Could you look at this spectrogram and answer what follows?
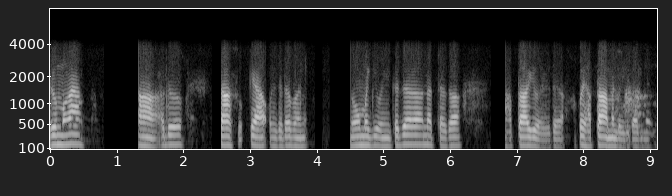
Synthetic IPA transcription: ɾumɐŋa | aɐ̰du | sasukɐjaojɡɐdabɐn | nɔmɐɡiojnikʰɐdaɾnatɾɐɡa | hap̚taɡiojɡɐdɐːkʰojɦap̚taɐmɐlajɡɐdabɐnɐ

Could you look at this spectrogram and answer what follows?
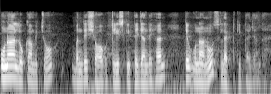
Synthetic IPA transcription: ʊnãːloːkãːʋɪt͡ʃõː | bənd̪eːʃɔːkkliːskiːt̪eːd͡ʒãːnd̪eːɦənt̪eːʔʊnãːnũːsəlɛːk̚ʈkiːt̪aːd͡ʒãːnd̪aːɦɛː

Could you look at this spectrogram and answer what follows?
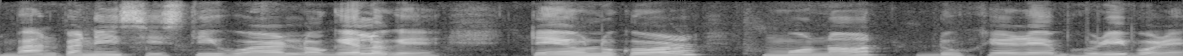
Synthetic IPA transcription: banpanisistiɦʊwaɹlɔɡɛlɔɡɛ | teʊ̃lʊkɔɹ | mɔnɔt̚duxʰɛɹɛbʱoɹipɔɹɛ

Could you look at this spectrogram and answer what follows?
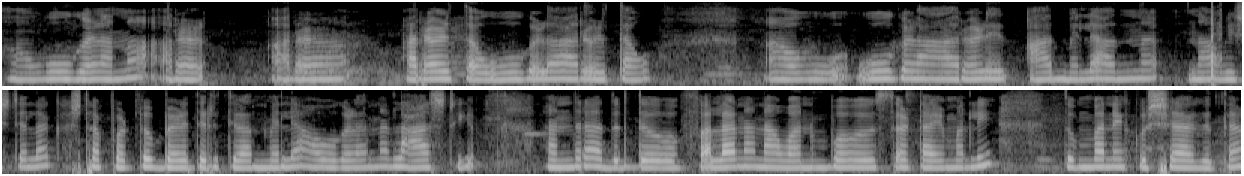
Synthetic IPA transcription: uːɡɐɭɐnːuɐ̰ɾɐɭ | ɐ̰ɾɐɐɾɐɭt̪aʋuuːɡɐɭuɐɾɐɭt̪ɐʋu | ɐʋuuːɡɐɭɐɐɾɐɭeaːd̪me̞ːle̞ɐd̪ɐnːu | naːʋuiʂʈɛlːɐkɐʂʈɐpɐʈːubɛɭd̪iɾt̪ːiːʋɐnd̪me̞ːleɐʋuɡɐɭɐnːulaːsʈiɡeɐnd̪ɐɾeɐd̪ɐɾɐd̪ɐpʰɐlɐnːɐnaːʋuɐnubʱɐʋisɐʈɐjmɐlːi | t̪umbane̞ːkuʂiaːɡut̪ːe̞

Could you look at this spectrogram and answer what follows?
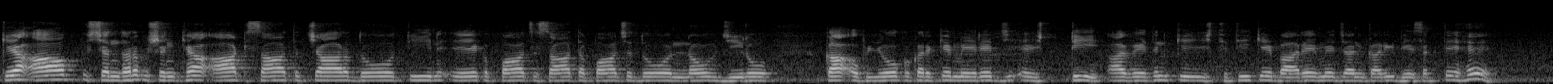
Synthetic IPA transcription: kjaːʔaːpsə̃nd̪ʱəɾbʱʃə̃ŋkʰjaʔaːʈʰsaːt̪t͡ʃaːɾd̪oːt̪iːneːkpãːt͡ʃsaːt̪pãːt͡ʃd̪oːnəwd͡ʒiːɾo | kaʔʊpjoːɡkɐɾkemeːɾed͡ʒieːs | ʈiaːʋeːd̪ənkist̪ʰɪt̪ikebaːɾemẽd͡ʒaːnkaːɾid̪eːsɐk̚t̪eɦɛ̃ː

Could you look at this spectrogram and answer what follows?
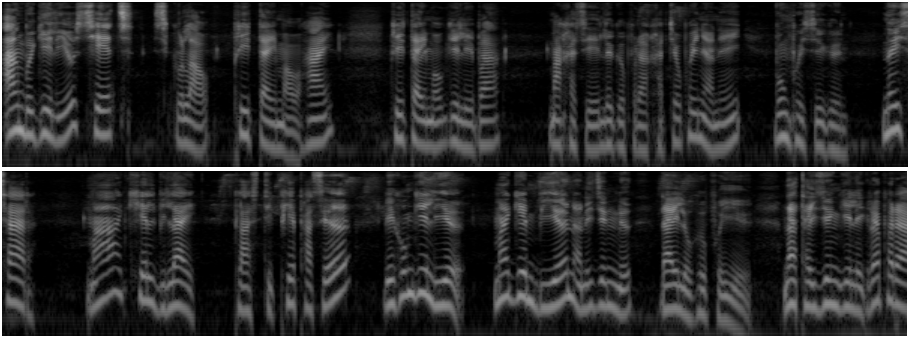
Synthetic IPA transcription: aŋbɯɡelijɯwset | si̥kulawpʰɾitajma̰wɦaj | pʰɾitːajmawɡeleba | makʰaselɯɡɯpʰɯɾakʰatʰijawpʰɯjnanɯj | buŋpʰɯjsɯɡɯnːɯjsaɾ | makʰelbilaj | plastik̚pʰepʰasɯ | bekʰɔŋɡelijɯ | maɡembijɯnanɯjzɯŋnɯ | dajlɔkʰɯpʰɯjɯ̰ | natʰajzɯŋɡeleɡɾapʰɯɾa

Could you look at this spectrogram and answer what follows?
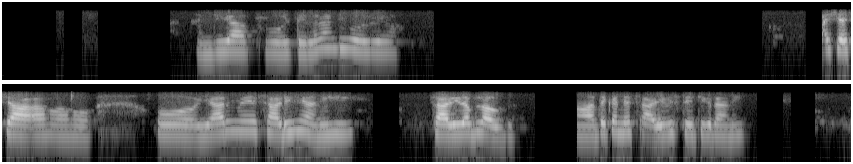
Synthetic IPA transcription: ə̃ɲd͡ʑiːaːpoʈeːləɾãɳʈiːboːlɾeo | əɕaɕʰaɦoaɦo | ojaːɾmẽsaːɽisiaːɽ̃iɦi | saːɽid̪ablaud̪ | ɦãt̪ekənjasaːɽiːbisʈ̪eːt͡ɕikɾãːɽ̃iː

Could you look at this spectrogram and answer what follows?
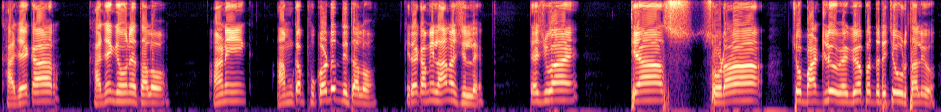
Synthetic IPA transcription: kʰad͡ʑɛ̃kaɾ | kʰad͡ʑɛ̃ɡʱeunjɛt̪alɔ | aɽ̃i | amkapʰukəʈət̪̚d̪it̪alɔ | kit̪jãkamiːlanəɕ̬ilːẽ | t̪jat͡ɕiʋaj | t̪ja | soɽa | t͡ɕɔbaʈljɔʋeɡjəpəd̪ːət̪it͡ɕeuɾt̪aljɔ

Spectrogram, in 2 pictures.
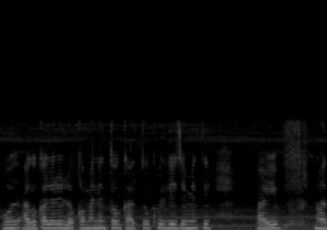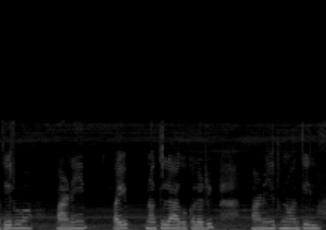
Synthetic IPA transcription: oaɡɔkalɔɾelɔkɔmanet̪ɔɡat̪ɔkʰulid͡ʒemet̪i | pajpnɔd̪iɾu | paɽ̃i | pajp̚ | nɔt̪ʰilaːɡɔkalɔɾipaɽ̃iɾunɔd̪ili

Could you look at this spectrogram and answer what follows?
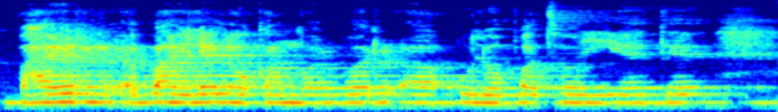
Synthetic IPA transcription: bʱajɾbʱajlalɔkãmbəɾobəɾulopət̪ojet̪e

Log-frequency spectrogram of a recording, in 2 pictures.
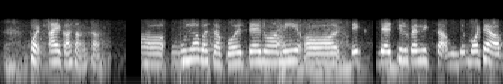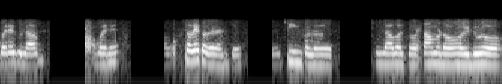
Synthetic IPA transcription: pəɳajkasã̰ŋɡt̪a | ɡulabasapəjt̪enuamiəekd̪eɽt͡ɕiɾupjanʋik̚t̪am̤əɳd͡zemoʈʰɛ̃abəɾẽɡulab | bəɾe | ksəɡɭekələɾãɲt͡ɕe | epiŋkələɾ | ɡulabasɔt̪ãmɽɔɦojɖuɭɔ

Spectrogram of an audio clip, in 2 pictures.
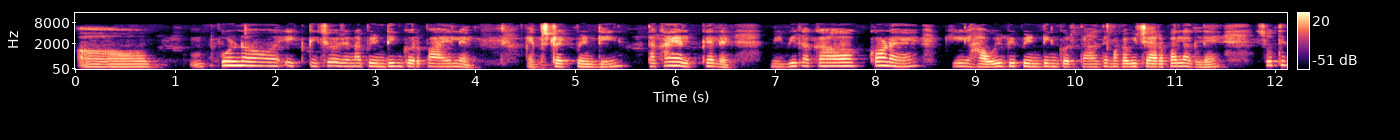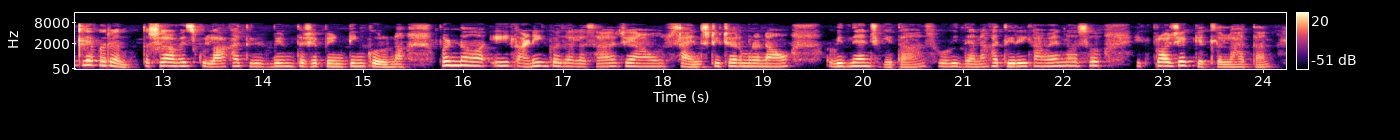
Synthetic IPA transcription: pəɳekʈit͡ɕəɾd͡ʑɛnːapeɳʈiŋɡkəɾpaːjlẽɛbsʈɾɛk̚ʈ̚peɳʈiŋɡt̪akaɦɛlp̚kɛlẽmiːbʱiːt̪akakɔɳẽkiɦawibʱiːpẽɳʈĩŋɡkəɾt̪ãt̪em̤aɡaʋit͡ɕaɾpalaɡlẽsot̪it̪ʰljapəɾjənt̪ːəɕẽaʋẽskulakʰat̪iːɾkbimit̪əɕẽpeɳʈiŋɡkəɾuːnapəɳekaɽ̃ik̚ɡəd͡zalasad͡ʑeãwsajənsʈit͡ɕəɾm̤əɽ̃uːnãwʋid̪njãɲt͡ɕiɡʱet̪asoʋid̪njanakʰat̪iːɾekaʋenːsəekpɾɔd͡ʑek̚ʈ̚ɡʱet̪ləlɔɦat̪an

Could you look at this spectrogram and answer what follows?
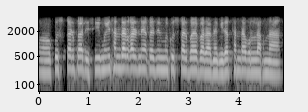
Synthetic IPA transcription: ɔkʰuskaɹbadisimojt̪ʰandaɹkaɹɔnɛkad̪inmojkʰuskaɹbajpaɹanajbidat̪ʰːandabɔlːakna

